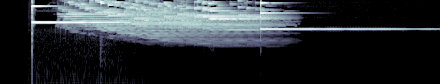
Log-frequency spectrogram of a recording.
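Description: A chiming sound logo: a sudden bright ping, then a cascade of high tinkling chimes, a second ping just before four seconds in, and one high ringing tone that slowly fades away.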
